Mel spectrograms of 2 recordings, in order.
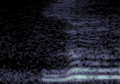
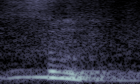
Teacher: Зум это в амдовском, ну на востоке так произносится. А мы произносим это как са, но низкое.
